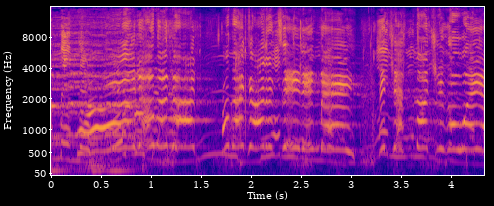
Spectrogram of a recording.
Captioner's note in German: Schreie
